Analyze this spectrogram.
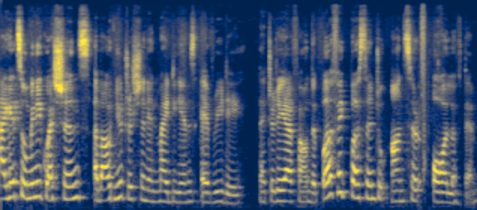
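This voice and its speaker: A woman's fairly high voice, very fast and with lively intonation, on a very clean recording with a silent background. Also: hardly any pauses. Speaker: fitness company founder and podcast host. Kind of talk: podcast interview host. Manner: code-switching between English and Urdu.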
